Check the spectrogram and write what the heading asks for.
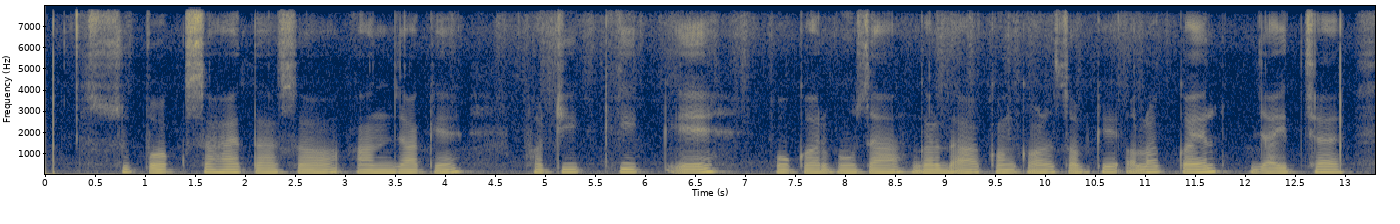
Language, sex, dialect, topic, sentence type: Maithili, male, Bajjika, agriculture, statement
